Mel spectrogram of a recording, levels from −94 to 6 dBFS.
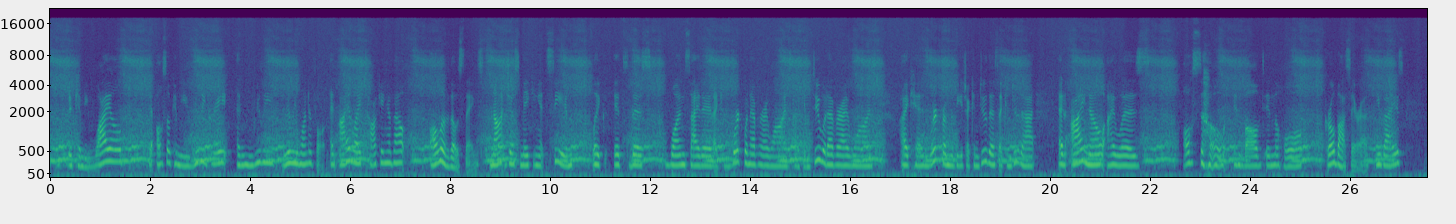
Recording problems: hiss; loud; throughout; 5 dB below the speech

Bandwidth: 18 kHz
